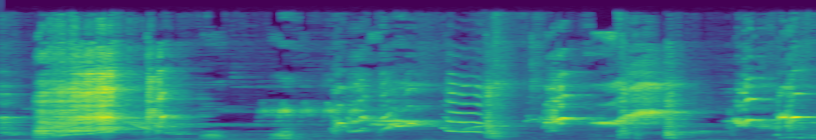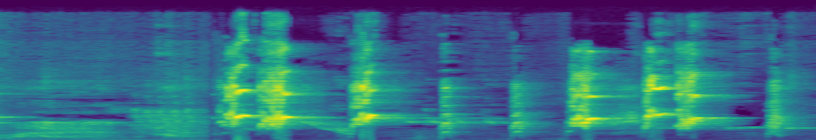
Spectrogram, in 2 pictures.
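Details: Javan myna, known locally as jalak kebo, singing 'gacor' as a training master recording for songbirds: grating squawks and buzzy chatter give way to sharp, clear whistled notes repeated in quick, uneven bursts.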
